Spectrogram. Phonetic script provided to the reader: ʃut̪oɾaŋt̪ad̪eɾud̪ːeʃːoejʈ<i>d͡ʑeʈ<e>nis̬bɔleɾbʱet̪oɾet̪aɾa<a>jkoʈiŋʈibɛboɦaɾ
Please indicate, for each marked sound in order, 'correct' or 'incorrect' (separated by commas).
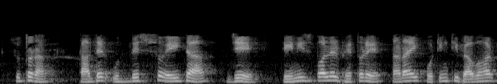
incorrect, correct, incorrect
